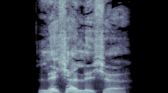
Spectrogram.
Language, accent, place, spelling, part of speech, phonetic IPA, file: German, Germany, Berlin, lächerliche, adjective, [ˈlɛçɐlɪçə], De-lächerliche.ogg
- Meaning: inflection of lächerlich: 1. strong/mixed nominative/accusative feminine singular 2. strong nominative/accusative plural 3. weak nominative all-gender singular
